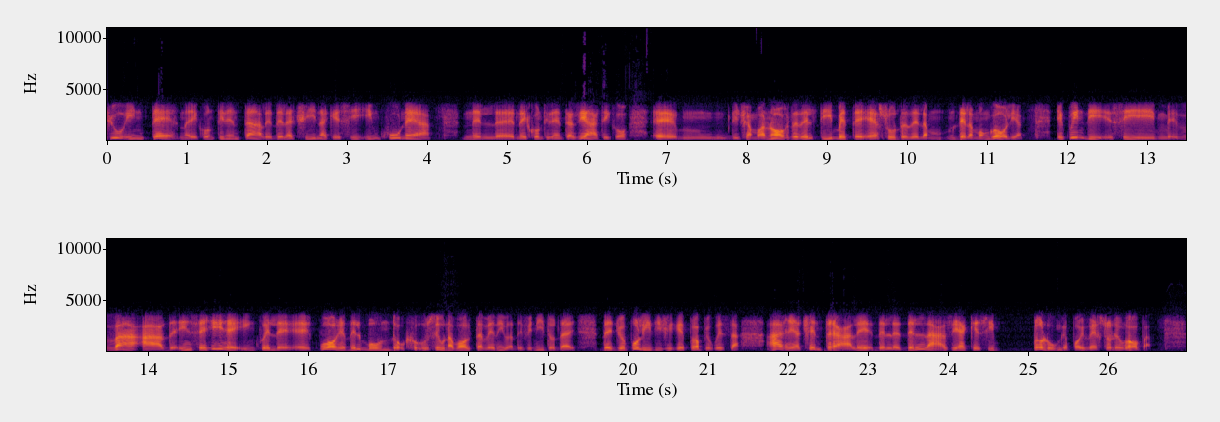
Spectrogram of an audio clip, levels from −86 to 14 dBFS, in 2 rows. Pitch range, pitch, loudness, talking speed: 105-160 Hz, 125 Hz, -23 LUFS, 130 wpm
